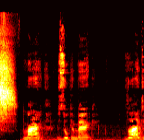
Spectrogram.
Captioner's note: woman speaking Portuguese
